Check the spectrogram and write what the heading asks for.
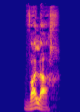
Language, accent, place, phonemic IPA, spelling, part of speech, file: German, Germany, Berlin, /ˈvalaχ/, Wallach, noun, De-Wallach.ogg
- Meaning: gelding (castrated male horse)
